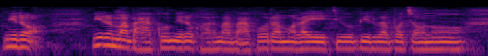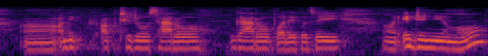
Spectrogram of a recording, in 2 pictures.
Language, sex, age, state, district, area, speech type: Nepali, female, 45-60, West Bengal, Darjeeling, rural, spontaneous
